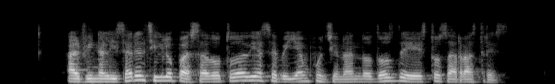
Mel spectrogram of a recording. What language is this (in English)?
Spanish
